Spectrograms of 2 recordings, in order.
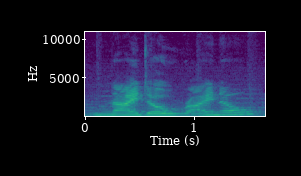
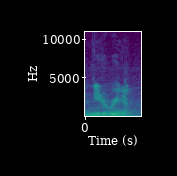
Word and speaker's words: Nidorino: Nido Rhino? Yeah, Nidorino. We pronounce it It's Nidorino. not Reno for rhino. It's Reno because that denotes male, as Rena is female.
